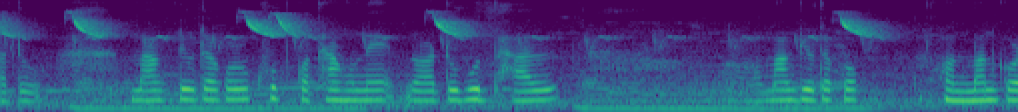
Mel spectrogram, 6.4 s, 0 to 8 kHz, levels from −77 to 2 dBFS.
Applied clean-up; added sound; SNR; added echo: none; Bird + Musical instrument; 6 dB; none.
